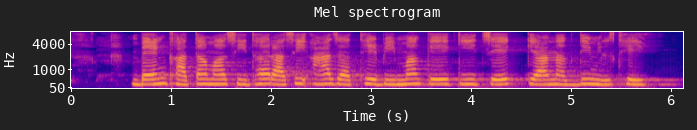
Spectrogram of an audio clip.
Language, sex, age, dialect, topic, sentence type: Chhattisgarhi, female, 18-24, Western/Budati/Khatahi, banking, question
